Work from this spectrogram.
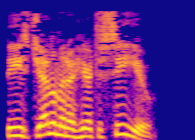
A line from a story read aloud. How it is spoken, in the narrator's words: said Darlene too loudly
